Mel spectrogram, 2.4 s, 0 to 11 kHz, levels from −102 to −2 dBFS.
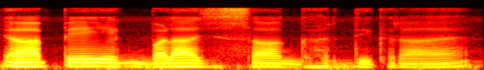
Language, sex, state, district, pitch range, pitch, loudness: Hindi, male, Jharkhand, Deoghar, 110-130 Hz, 115 Hz, -21 LUFS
